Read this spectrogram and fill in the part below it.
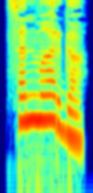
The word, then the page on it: ಸನ್ಮಾರ್ಗಿ: sanmārgi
